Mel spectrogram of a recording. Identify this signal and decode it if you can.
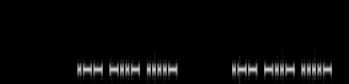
Morse code, heard as a keyed tone, about 47 wpm, 700 Hz. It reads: WX4 WX4
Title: USA Call Sign Prefixes - Repeated 2x - 45wpm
